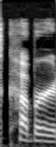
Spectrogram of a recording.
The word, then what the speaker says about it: cupboard: Okay, let's use cupboard as an example, k u b a r d.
